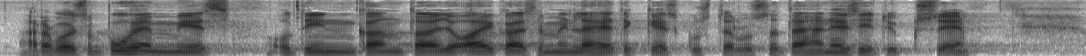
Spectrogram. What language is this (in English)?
Finnish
